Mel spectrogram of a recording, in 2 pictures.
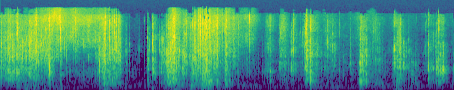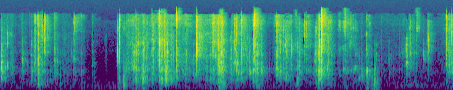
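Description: Hands flip crumpled glossy magazine pages and press and rub them smooth with their palms. Dense, bright crinkling and crackling rustles come in quick bursts, with a brief pause midway before the rustling resumes.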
